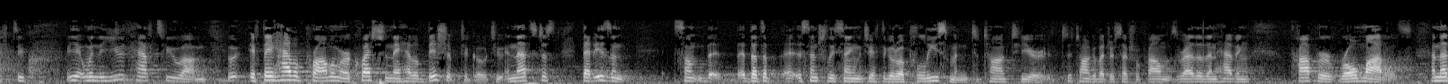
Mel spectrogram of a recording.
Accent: United States; Let me just add that I grew up in the East, about an hour and a half outside of New York City.

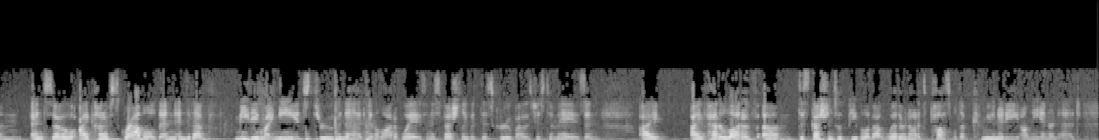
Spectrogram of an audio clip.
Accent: Berkeley, California, United States; moved away as an adult; I came from the Bay Area in California where I grew up and where I'd gone to school at Berkeley

